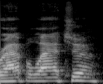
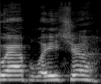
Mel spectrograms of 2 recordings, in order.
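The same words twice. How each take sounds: First: Appalachia with a short-a "LATCH-a"; alternate pronunciation. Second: Appalachia with a long-a "LAY-sha"; alternate pronunciation. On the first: Storyteller correcting the region's name, Appalachia as "Appa-LATCH-a". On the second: Storyteller naming the region, Appalachia as "Appa-LAY-sha". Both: Shown as a demonstration. Shows two ways of saying it.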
